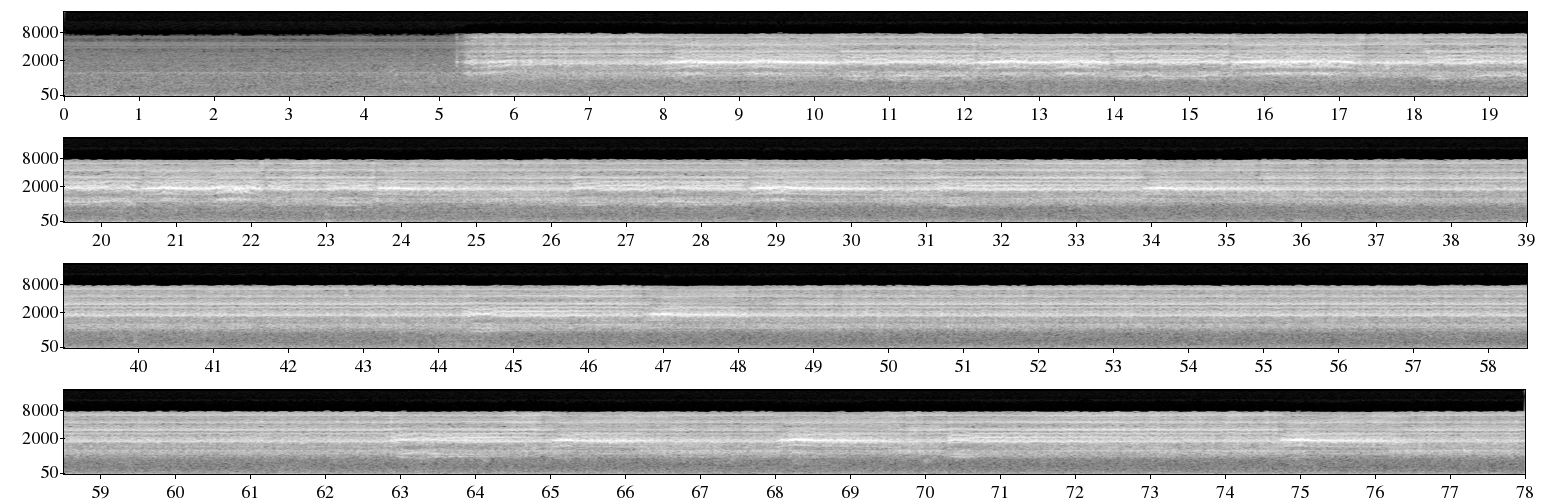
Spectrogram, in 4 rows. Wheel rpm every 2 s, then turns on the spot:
0, 0, 30, 110, 110, 120, 110, 120, 110, 120, 110, 110, 110, 110, 110, 110, 110, 110, 120, 120, 110, 110, 120, 120, 120, 120, 110, 110, 110, 120, 110, 110, 120, 110, 110, 120, 110, 110, 110.
none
